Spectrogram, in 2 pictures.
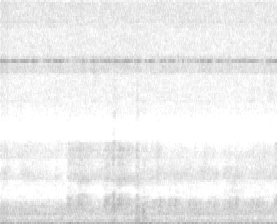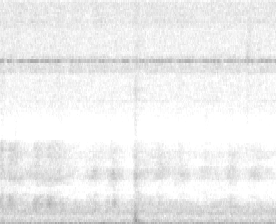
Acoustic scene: park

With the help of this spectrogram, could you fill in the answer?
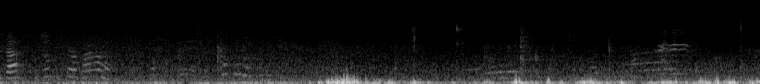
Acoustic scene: residential area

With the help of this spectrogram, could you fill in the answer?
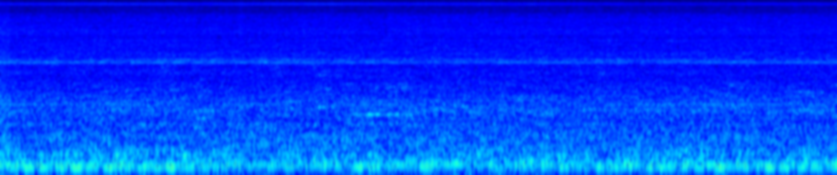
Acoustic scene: cafe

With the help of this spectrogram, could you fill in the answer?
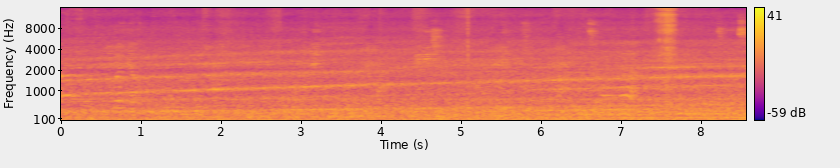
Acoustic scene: subway train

